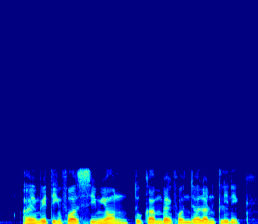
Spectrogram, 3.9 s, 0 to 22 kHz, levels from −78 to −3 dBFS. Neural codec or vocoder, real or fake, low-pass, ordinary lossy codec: none; real; 5.4 kHz; none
